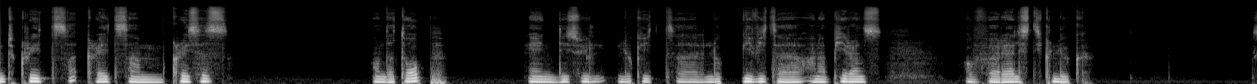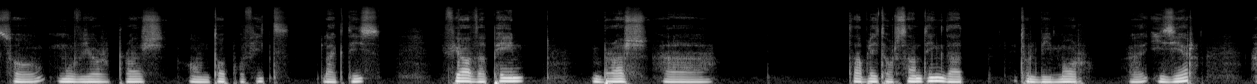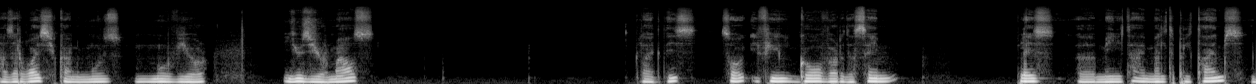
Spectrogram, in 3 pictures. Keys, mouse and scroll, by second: 0.0-2.8 drag, 2.8-5.2 scroll up 2, 5.2-15.1 middle drag, 15.1-18.2 drag, 21.6-24.8 drag, 37.6-37.7 drag.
